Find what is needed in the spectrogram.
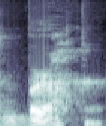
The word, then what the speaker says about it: Edinburgh: I mean, it's spelled like Edinburgh. – What? – The last part, B-U-R-G-H, I think, something like that. – Yeah. – Let's pronounce Burrah.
